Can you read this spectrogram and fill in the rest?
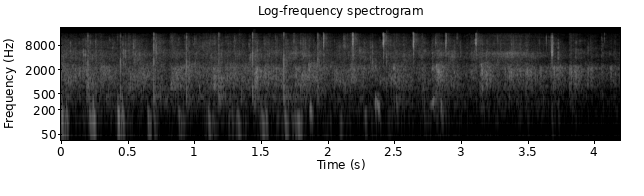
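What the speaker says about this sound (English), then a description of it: "Let's give her a round of applause." Audience applause during a church service, steady clapping from many hands filling the room, moderately distant and continuous throughout.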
